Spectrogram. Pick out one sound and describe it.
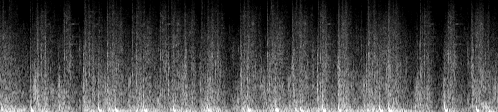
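Footsteps thud quickly on wooden stairs.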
